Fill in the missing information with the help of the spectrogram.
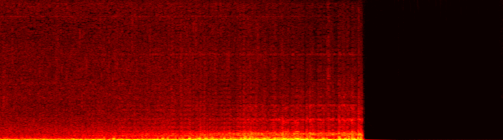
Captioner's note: wind whooshing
